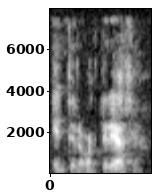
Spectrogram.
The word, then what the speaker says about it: Enterobacteriaceae: Primero, a veces leemos en español ACEAI, pero se va a pronunciar SEA. Por ejemplo, tú lees Enterobacteriaceae y se pronuncia Enterobacteriaceae.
